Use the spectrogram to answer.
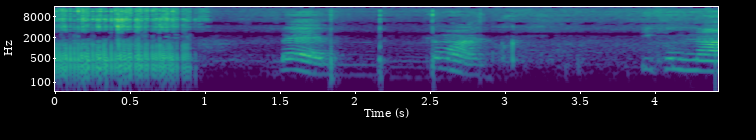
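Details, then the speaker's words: Loud snoring from a sleeping adult: a rough, rattling snore followed by short voiced sounds in a quiet room; someone complains about the snoring. "you are going to have to go sleep downstairs with all that snoring"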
